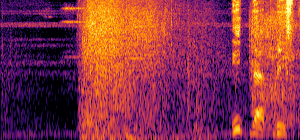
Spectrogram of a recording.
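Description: A burst of flame roars and hisses.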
